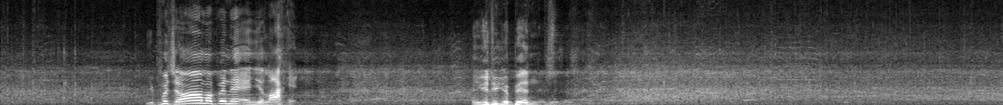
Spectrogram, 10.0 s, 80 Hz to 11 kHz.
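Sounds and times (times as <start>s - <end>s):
faint applause and crowd noise: 0.0s - 1.5s, 5.9s - 10.0s.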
